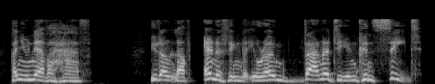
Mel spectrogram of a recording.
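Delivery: high, loud jealous tirade, rising to a shriek on leave him alone; angry tirade. A narrator's reading. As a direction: tear into her without letting up. Jealous quarrel with Isa.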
